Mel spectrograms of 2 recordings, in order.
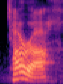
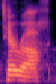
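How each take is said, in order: First: The first vowel is an 'a' sound. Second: The first vowel is an 'e' sound. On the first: The name ends a clause or verse. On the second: This is the ordinary form of the name.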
